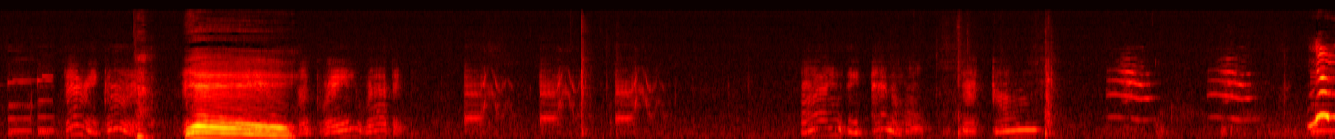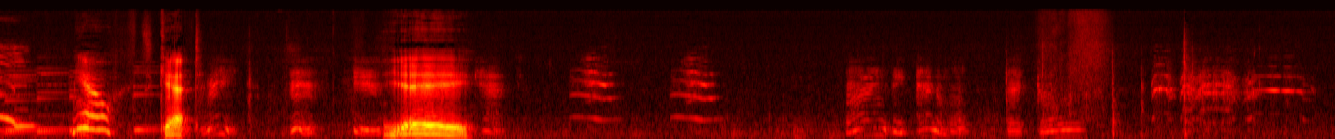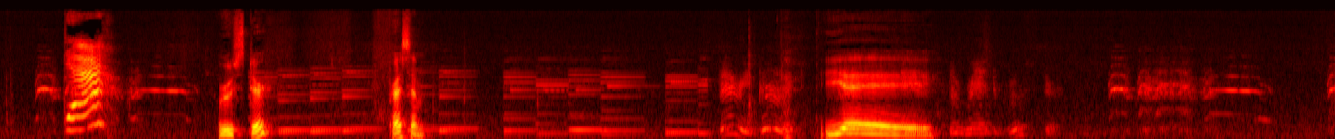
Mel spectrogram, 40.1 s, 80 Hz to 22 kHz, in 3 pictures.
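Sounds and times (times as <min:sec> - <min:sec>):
toy speaker warbling sounds: 0:04.6 - 0:06.7, 0:11.1 - 0:14.4, 0:19.0 - 0:20.6
toy rooster crow through speaker: 0:24.9 - 0:26.5, 0:27.1 - 0:28.7, 0:37.8 - 0:39.4.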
